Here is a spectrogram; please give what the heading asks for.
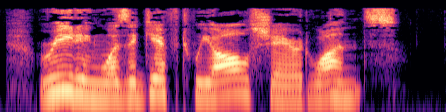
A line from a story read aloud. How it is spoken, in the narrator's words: the Waylord said, his voice no longer mild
